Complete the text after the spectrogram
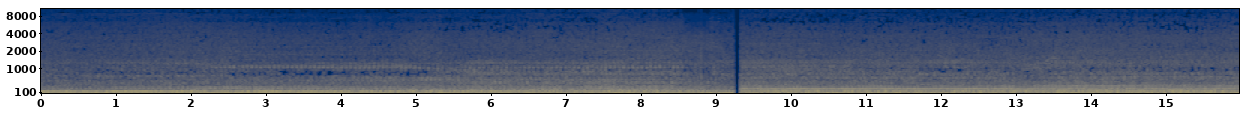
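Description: A small plane's propeller engine drones loudly and steadily from inside the cabin.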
